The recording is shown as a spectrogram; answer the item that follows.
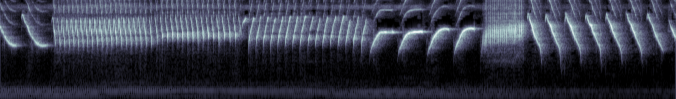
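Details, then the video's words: Belgian canary training song: a fast rising whistled pair, then long buzzy rolled trills, a run of upslurred whistles repeated about four times a second, and sharp descending notes at the end. "The Most Magical Training Belgian Canary"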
